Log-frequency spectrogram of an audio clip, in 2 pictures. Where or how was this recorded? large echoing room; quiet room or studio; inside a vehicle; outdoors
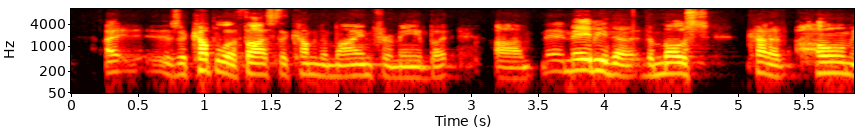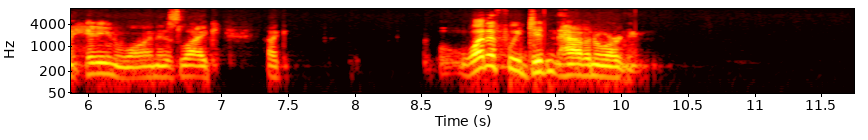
large echoing room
